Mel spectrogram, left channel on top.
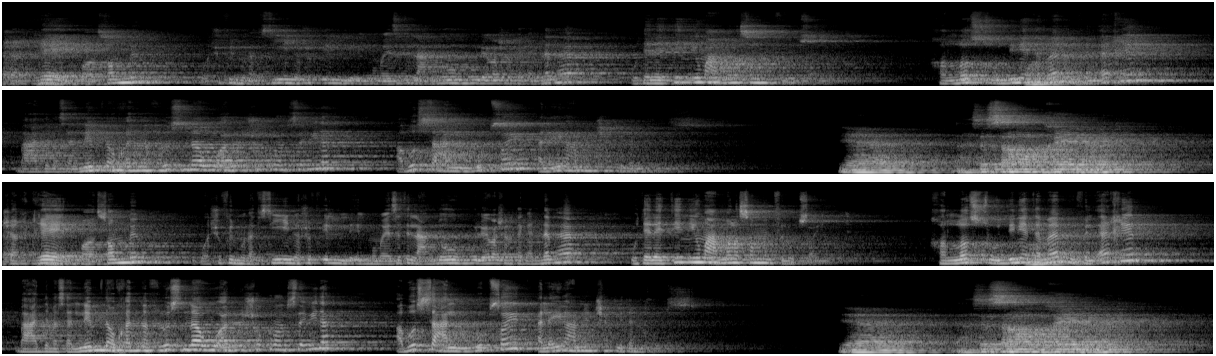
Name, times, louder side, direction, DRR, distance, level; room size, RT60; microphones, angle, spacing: voice 1, 0.0-1.5 2.0-5.8 6.3-8.2 9.3-11.5 12.3-15.5 16.1-19.0, right 3 dB, 70° right, 5 dB, 0.4 m, -25 dB
voice 2, 20.5-21.2 21.6-23.3, equal, 40° left, -9 dB, 1.1 m, -22 dB
5.2 x 4.0 x 4.4 m, 2.9 s
head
